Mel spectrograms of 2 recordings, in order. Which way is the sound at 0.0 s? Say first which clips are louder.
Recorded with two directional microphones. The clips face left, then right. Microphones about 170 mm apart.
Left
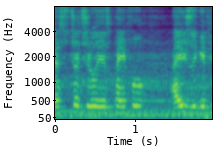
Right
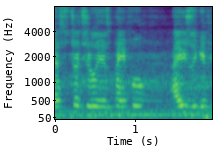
Left 6 dB; 35° left (ahead or behind).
